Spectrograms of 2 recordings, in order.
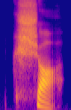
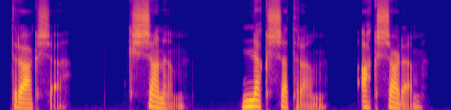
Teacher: Just like it says on the screen, you make this sound by mashing two others together. First, you start with a ka sound. Then you immediately add that hard sha sound, the one with the curled tongue. So ka plus sha smashes together to become ksha.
